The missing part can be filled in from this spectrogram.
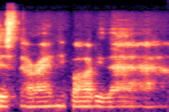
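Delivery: very quiet, low, almost eerie spooky hush. Showing how he had a seated group say it, soft spooky voice. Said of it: "in this like soft, sort of almost spooky voice".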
